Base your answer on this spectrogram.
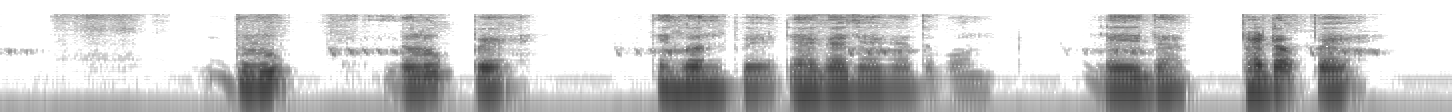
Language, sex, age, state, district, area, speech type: Santali, male, 45-60, West Bengal, Jhargram, rural, spontaneous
